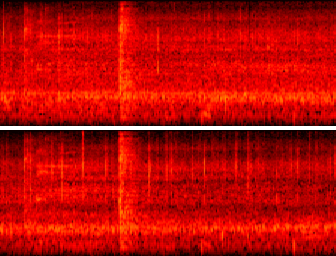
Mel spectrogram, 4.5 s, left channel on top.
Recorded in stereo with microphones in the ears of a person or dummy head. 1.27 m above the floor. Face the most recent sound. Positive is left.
turn(degrees=-5)  # may be behind; listen again after turning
